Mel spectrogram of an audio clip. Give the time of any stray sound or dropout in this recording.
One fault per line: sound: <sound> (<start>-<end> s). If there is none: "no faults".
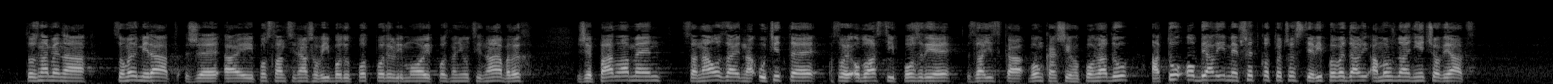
no faults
